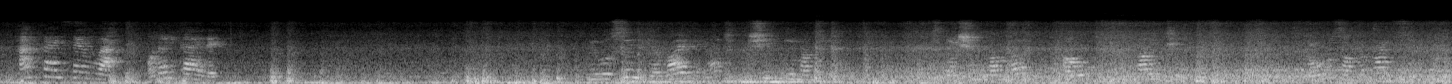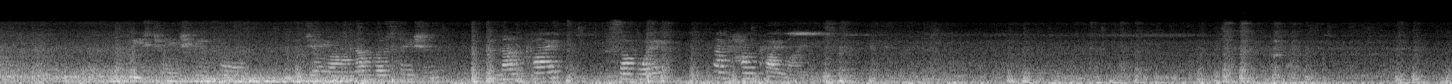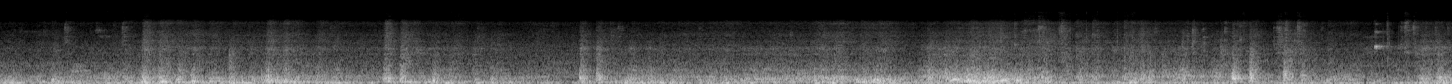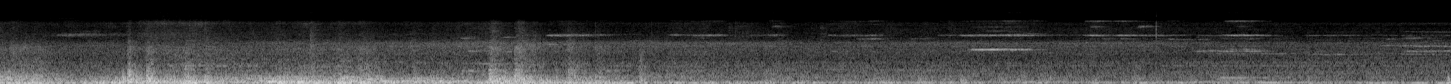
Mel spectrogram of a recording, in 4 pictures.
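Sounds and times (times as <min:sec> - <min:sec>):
train knocks and clacks: 0:00.0 - 0:58.0
train wheels rumbling on rail: 0:00.0 - 0:58.0
high brake squeals: 0:22.4 - 0:23.2, 0:53.0 - 0:58.0.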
